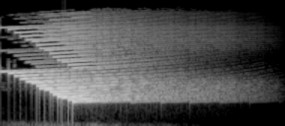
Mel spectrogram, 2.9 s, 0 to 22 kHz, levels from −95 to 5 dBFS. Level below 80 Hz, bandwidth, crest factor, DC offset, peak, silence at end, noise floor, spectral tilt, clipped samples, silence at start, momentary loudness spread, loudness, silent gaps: -66 dBFS; 17.5 kHz; 16 dB; under 0.1%; 0 dBFS; 0.8 s; -53 dBFS; 4.5 dB/octave; under 0.1%; 0 s; 22 LU; -12 LUFS; none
